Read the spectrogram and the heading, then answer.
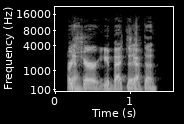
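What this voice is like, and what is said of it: Good put-on Minnesota accent. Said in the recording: “Do they talk like that in Minnesota or Canada? ... North Dakota and Minnesota have that. ... There's the accent. ... That was a good accent.”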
